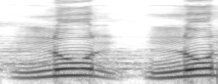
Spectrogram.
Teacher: नाक से आवाज भी लौट रही है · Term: गुन्ना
